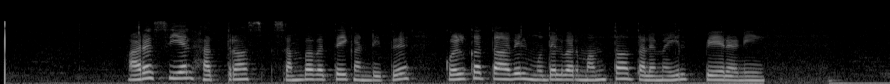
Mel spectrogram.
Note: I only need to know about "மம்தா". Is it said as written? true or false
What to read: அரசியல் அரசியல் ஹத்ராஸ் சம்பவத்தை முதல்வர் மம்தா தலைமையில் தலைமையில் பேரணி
true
